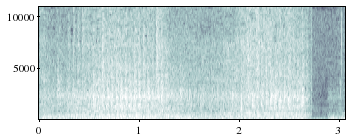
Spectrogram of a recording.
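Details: Carrier ductable AC unit blower, heard before repair: loud, rough low drone with uneven buzzing rattle over the fan's rush, from a loose, under-screwed blower housing cover.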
